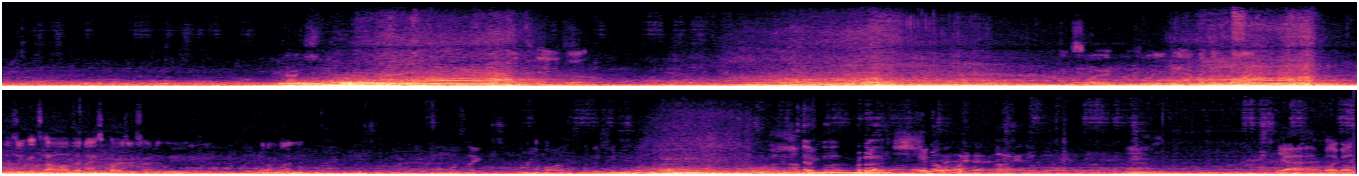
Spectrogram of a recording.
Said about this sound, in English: I feel like all the nice cars are leaving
